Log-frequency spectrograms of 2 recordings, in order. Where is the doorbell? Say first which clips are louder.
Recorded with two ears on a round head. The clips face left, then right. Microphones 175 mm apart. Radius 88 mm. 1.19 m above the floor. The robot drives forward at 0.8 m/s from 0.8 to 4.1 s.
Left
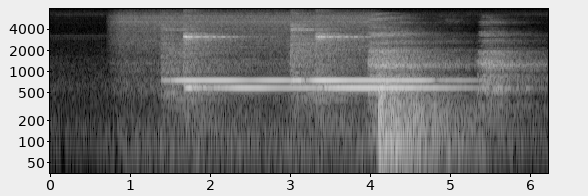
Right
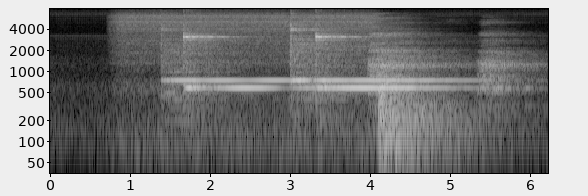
Left 3 dB; 35° right (ahead or behind), 4 m; by 4.6 s 65° right (ahead or behind), 2.5 m.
